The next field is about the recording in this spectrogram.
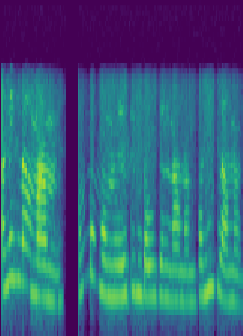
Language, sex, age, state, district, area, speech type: Tamil, female, 30-45, Tamil Nadu, Viluppuram, urban, conversation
